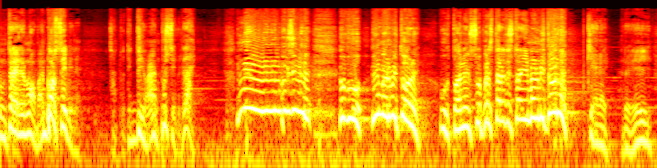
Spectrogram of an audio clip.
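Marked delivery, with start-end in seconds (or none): 2.9-3.9 high, loud disbelieving cry; can't believe what you're seeing; shocked outcry. Real, not acted. Streamer stunned by new trailer. 4.2-7.3 high, loud thrilled exclaiming; excited fanboy. Real, not acted. Excited reaction to trailer shots.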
